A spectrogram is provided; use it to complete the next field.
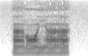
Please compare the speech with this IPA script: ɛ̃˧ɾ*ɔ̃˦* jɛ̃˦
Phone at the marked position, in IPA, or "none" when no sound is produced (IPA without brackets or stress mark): ɔ̃˦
